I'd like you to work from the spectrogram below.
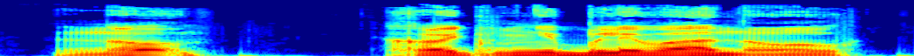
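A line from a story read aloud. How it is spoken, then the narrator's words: Friendly snort. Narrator (Russian): дружелюбно хмыкнул Форс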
